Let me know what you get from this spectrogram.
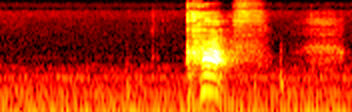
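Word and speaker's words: כף: Kaf. Kaf can be a K or a KH sound. Most cases, a kaf with a dot has the KH sound.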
